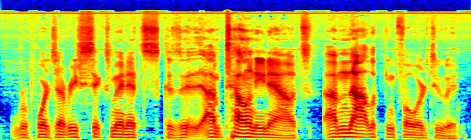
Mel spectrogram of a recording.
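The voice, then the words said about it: Hoarse, fading sick voice. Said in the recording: “I thought I was over my illness, but I'm losing my voice.”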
